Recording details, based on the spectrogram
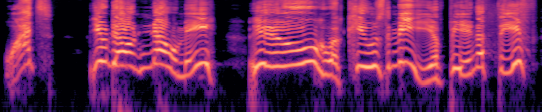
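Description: A reader voicing a drunken, staggering female street hawker who shouts and jeers. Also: sing-song, slow pace, dry recording, clean studio sound, full character voice. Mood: jeering. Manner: shrill, jeering and shouting.

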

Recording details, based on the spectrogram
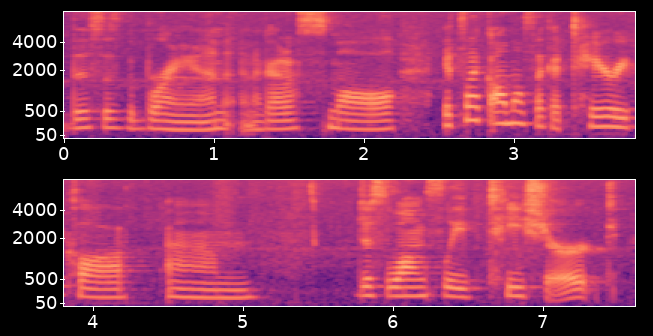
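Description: A woman vlogger chatting casually about her groceries at her kitchen counter, slightly hoarse from a cold, rambling with many ums. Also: low voice, a little mellow. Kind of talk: casual grocery haul chat. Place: home kitchen, indoors.

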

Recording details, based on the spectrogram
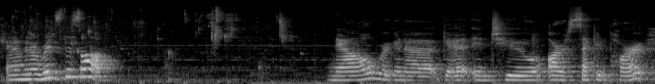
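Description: A young woman in her twenties, chatting casually through a skincare routine in a bathroom, bubbly and chatty. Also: mid-range voice. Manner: bubbly, chatty, lots of "like" and "just". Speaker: vlogger. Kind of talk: casual skincare tutorial talk. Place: hotel bathroom at the mirror. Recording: echoey bathroom, faint music.

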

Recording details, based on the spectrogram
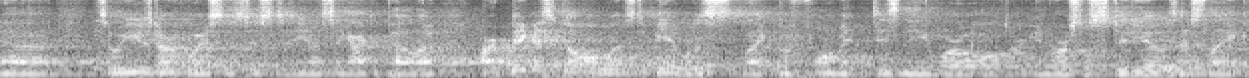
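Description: A young man from Mississippi with a Southern accent, giving a casual, joking storytelling talk as a guest speaker, full of fillers. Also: fairly low pitch. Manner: chatty, joking, many fillers. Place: large lecture hall with audience. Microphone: handheld mic, filmed from far in the crowd. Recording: echoey hall taped from far off. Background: audience murmur and laughter.

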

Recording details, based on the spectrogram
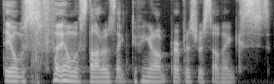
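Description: A young man telling his own story in a short film, soft-spoken and halting, with pauses and fillers. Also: mid-range voice, level tone. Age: young adult. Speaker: student filmmaker narrating his own story. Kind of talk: personal narration for a short film.

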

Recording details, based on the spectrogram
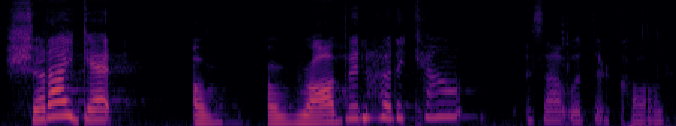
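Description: A woman's voice: high voice, animated, moderate pace, gravelly. A young woman streaming from her bedroom on a headset, chatting casually and asking curious questions. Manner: curious, asks questions, laughs often. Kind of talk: casual chat on a livestream. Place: bedroom, indoors.

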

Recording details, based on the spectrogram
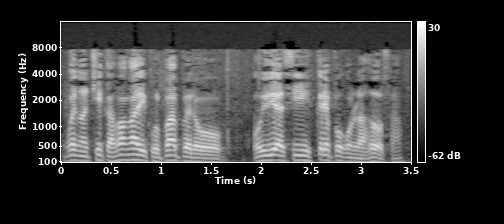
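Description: A man's voice: mid-range voice, fairly quick, pitched below the performer's own voice, natural voice. A man putting on a pompous, opinionated male panelist on a gossip show. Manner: self-important, opinionated. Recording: dull lo-fi recording.

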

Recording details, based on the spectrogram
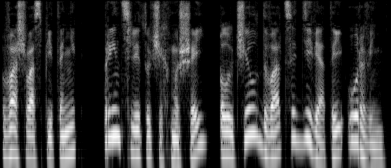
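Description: A man voicing an impersonal game system that makes formal, measured announcements in a fantasy audiobook. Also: mid-range voice, very animated, a little mellow, husky, no room sound, clean studio sound. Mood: neutral, formal.

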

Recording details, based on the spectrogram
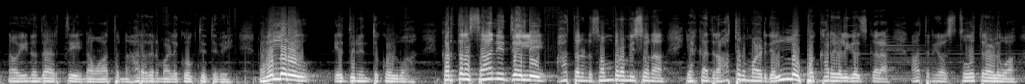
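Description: A man's voice: high-pitched, dark tone. A middle-aged man from India preaching and praying as a pastor in a fervent, exhorting way, building through repeated phrases into a handheld microphone. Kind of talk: sermon and prayer in a church service. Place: dark studio stage with coloured lighting. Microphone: handheld microphone held at chest to mouth. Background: music.

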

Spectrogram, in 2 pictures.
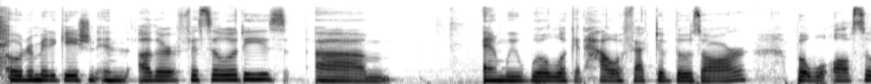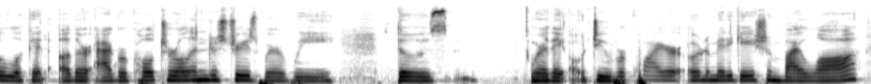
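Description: Low-voiced woman at a council desk mic. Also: steady tone, darkish tone. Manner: measured, apologetic, many fillers. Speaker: company representative. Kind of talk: public meeting presentation. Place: town council chamber. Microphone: desk microphone.

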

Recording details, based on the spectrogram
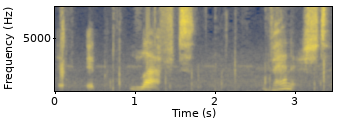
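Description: A woman playing a composed, wry assassin, explaining things in a measured way in an audio drama. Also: medium pitch, slight background noise, low-quality recording.

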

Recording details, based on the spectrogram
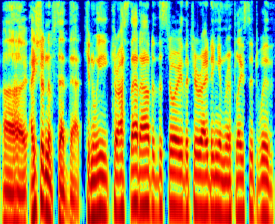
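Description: A man's voice: fairly low pitch, moderate pace, darkish tone, no echo, studio quality. A man co-hosting a comedy podcast, improvising jokey, mock-serious asides in casual chat.

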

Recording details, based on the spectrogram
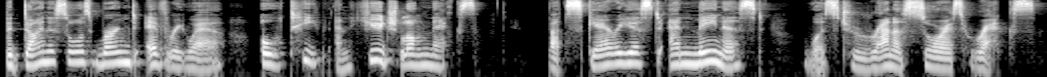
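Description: A woman reading a children's picture book aloud in an expressive, deliberate way, dramatic on key words. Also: mid-range voice. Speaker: storybook reader.

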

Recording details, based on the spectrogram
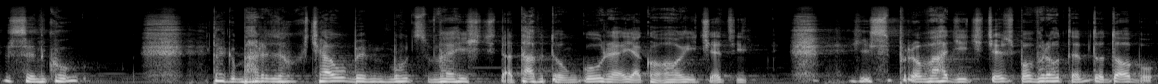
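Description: A man playing a heartbroken father haltingly giving his son's funeral eulogy in a podcast dramatization, gravelly and husky. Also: medium pitch, fairly even intonation, a little mellow. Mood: grieving, pleading. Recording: long hall reverb, music underneath.

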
